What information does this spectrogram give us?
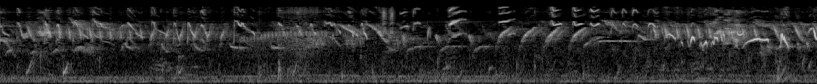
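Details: Oriental white-eye in energetic ngalas song, played as a lure to provoke other white-eyes into singing: a dense, rapid stream of high, thin twittering notes and quick slurred whistles. Faint low hum underneath.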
